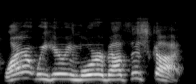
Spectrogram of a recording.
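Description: A man's voice: very high voice, fast, a bit bright, lo-fi sound. A man giving conversational political commentary, emphatic and repeating himself to drive a point home. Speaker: commentator on a news talk show.

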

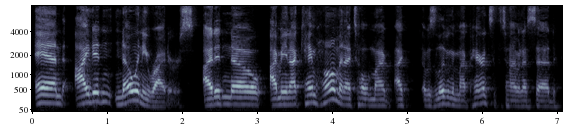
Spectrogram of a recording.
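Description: A man's voice: a little high, lively intonation, a little fast, hardly any pauses, darkish tone. Reflective American man telling his story. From suburban Atlanta, Georgia, United States. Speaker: interview guest, writer. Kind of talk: conversational personal storytelling.

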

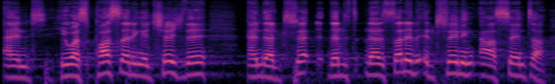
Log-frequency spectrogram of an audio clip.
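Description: A man from Malawi, a pastor and missionary in his thirties or forties, giving a ministry update with frequent pauses and fillers. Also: fairly high pitch, steady tone, a little mellow, long reverb tail. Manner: hesitant, many filler pauses.

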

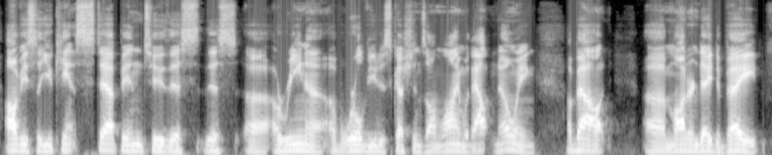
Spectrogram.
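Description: A man's voice: medium pitch, flat delivery, moderate pace, no echo, studio quality. A man hosting an interview show, talking in an earnest, conversational way and circling around his points.

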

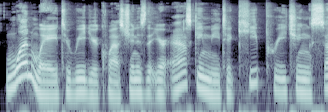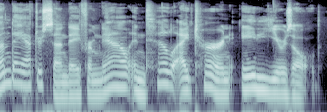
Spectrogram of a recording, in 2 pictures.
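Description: Fifty-something male pastor, middle pitch, lively and measured, answering questions with gentle humor. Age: 50s. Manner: measured, explanatory, lightly humorous.

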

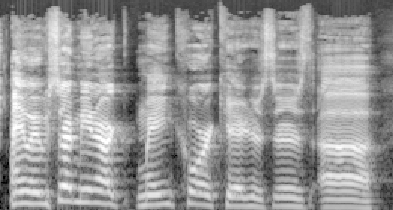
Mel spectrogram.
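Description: A man's voice: high-pitched, fast, bright, forceful tone, clean tone. A man co-hosting a podcast, casually recapping a movie scene by scene, rambling, laughing and swearing freely. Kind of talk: casual chat.

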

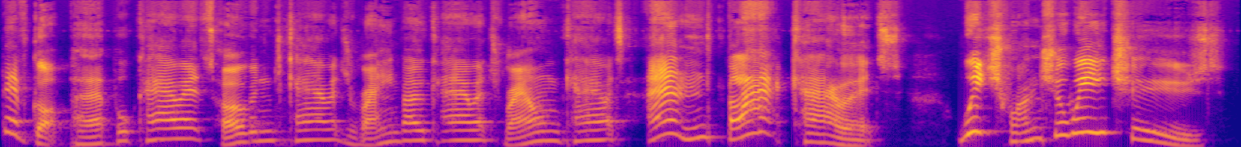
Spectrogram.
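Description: A man's voice: high-pitched, huge pitch swings, takes it slowly, a bit bright, voice pushed up, heavily acted. A man voicing an eager, chirpy little girl from a storybook in a sing-song, exaggerated way. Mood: excited.

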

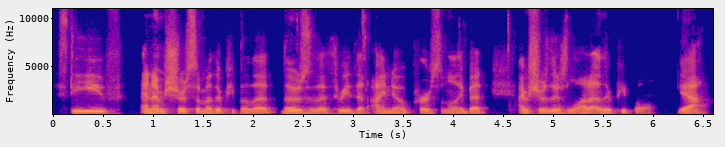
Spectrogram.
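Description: A woman's voice: deep voice, a little fast, a little mellow. A woman from Chicago, a voice actor and podcast guest, telling stories animatedly, acting out quotes and swearing freely. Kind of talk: casual storytelling interview.

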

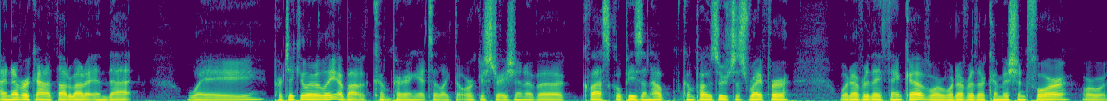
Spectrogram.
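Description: Guy hosting a music podcast, easygoing and friendly, dry mic, mid pitch. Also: no room sound. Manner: relaxed, friendly, loose phrasing. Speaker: podcast host. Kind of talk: casual interview chat.

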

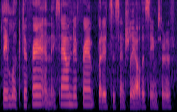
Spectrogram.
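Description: An animated woman talking through a movie plot with a friend, acting out lines as she goes. Her speech is loose and casual, dotted with "like" and quick asides. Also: medium pitch, gravelly. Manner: animated retelling with quoted lines, frequent "like". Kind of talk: casual movie recap chat.

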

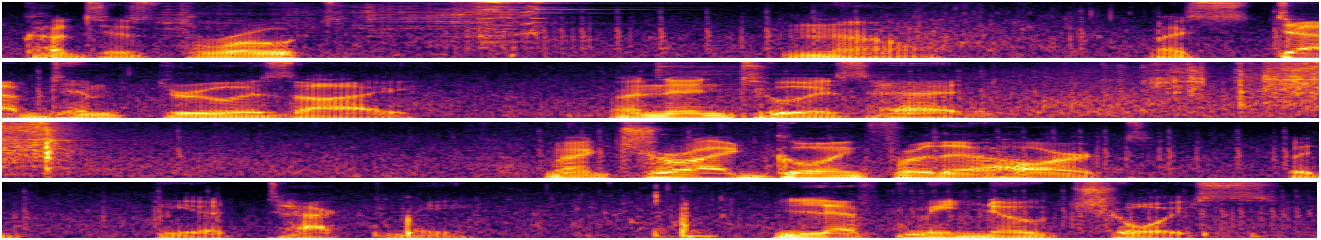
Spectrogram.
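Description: Exiled orc prince: low, slow, gravelly, grim and blunt, fantasy audio drama. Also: male voice, animated, background noise, heavily acted. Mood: grim, weary. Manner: terse, grim, matter-of-fact. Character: blunt, brooding exiled orc prince who killed his father. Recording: music under the voice.

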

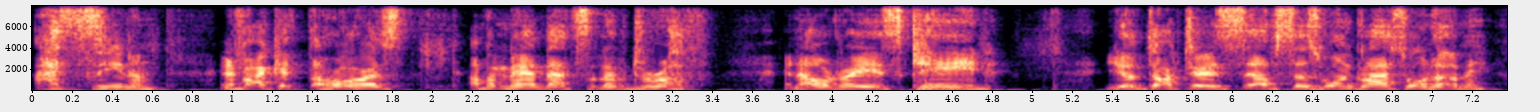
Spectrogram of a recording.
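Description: Male reader as old drunken sea captain: gruff, pleading, higher and louder than narration. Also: moderate pace. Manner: gruff, rough sailor's talk, drawn out.

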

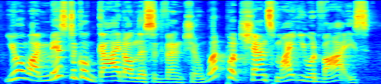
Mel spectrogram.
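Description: An earnest young gentleman adventurer, acted out in a comic script reading, polite and folksy. The wordy, old-fashioned lines come in a bright, forceful voice with very lively swings of pitch. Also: normal speed. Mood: conflicted, earnest.

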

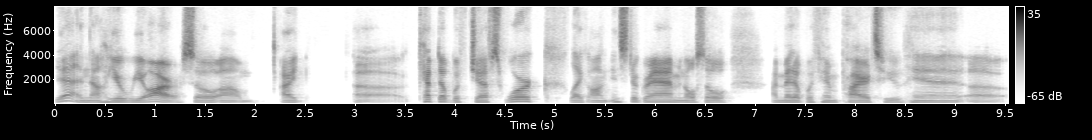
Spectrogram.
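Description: A man's voice: mid-range voice, lively intonation, measured pace, a bit bright. A man hosting a casual podcast interview, talking with many fillers and restarts. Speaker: podcast host.

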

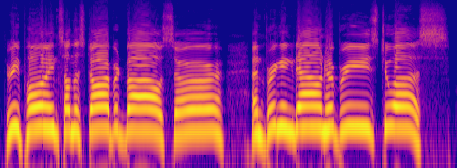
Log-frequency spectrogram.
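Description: A man voicing a triumphant sailor on lookout, calling out loudly from the masthead in an audiobook. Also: steady tone, slow, clean tone, no echo. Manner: loud, high, calling out. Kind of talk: dramatic audiobook character reading.

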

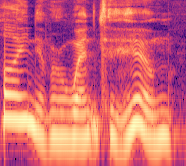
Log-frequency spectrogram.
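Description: Gloomy old turtle from a kids book, sighs a lot, drags words out, mellow tone. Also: female voice, lowish voice, expressive. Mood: mournful. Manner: slow, drawn-out, sorrowful sighing delivery. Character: mournful, sighing old Mock Turtle reminiscing about school.

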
